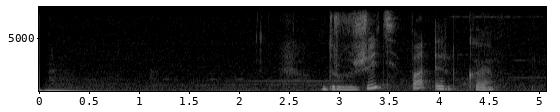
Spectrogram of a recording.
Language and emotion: Russian, positive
